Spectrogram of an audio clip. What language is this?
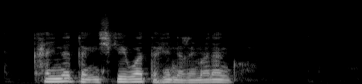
Arequipa-La Unión Quechua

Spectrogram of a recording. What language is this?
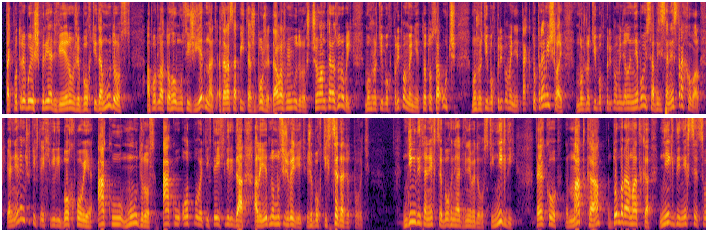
Slovak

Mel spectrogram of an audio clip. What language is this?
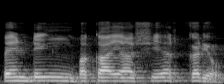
Sindhi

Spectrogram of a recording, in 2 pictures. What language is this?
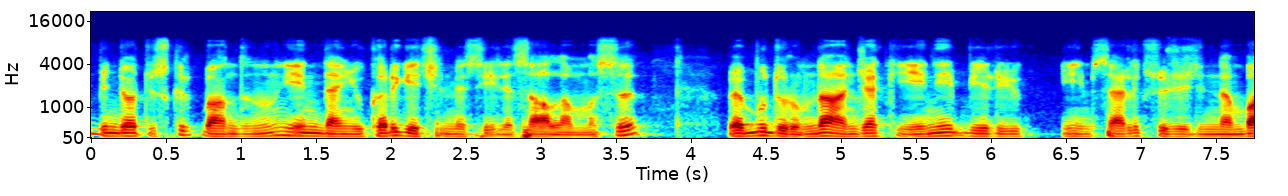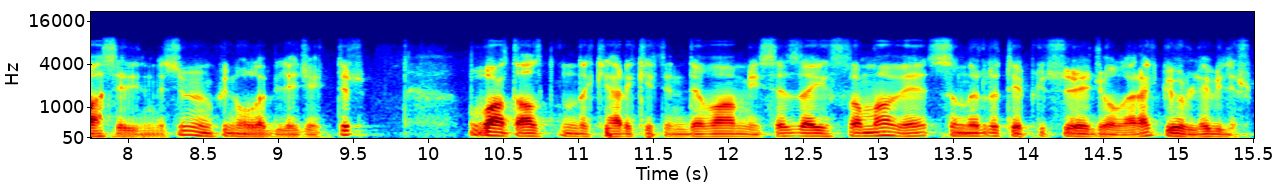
Turkish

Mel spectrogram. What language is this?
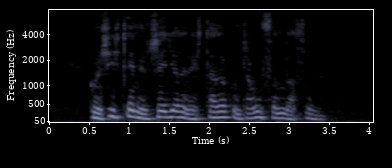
Spanish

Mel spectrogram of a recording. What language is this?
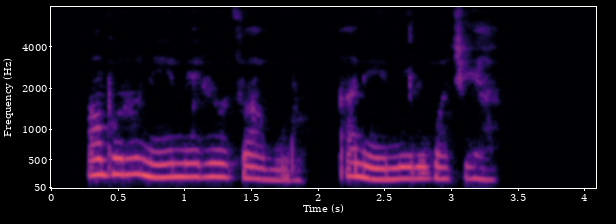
Igbo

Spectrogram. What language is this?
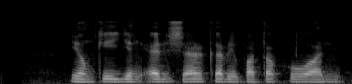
Sundanese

